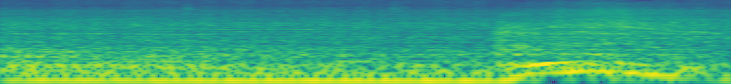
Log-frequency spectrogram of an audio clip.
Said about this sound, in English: It's a Duramax. Yeah, and I think it's a newer one. It's a newer one because for sure. Because it's super quiet, and that the starter is like... Really that, fast.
